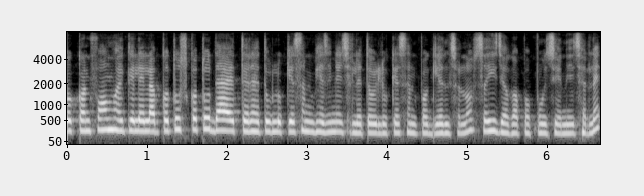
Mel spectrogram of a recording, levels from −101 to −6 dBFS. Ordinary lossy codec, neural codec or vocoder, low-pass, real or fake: none; codec, 16 kHz, 4 kbps, FunCodec, trained on LibriTTS, 50 frames a second; none; fake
